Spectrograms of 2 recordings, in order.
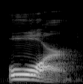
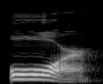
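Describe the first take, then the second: First: The full vowel is said with a clear R. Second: The full vowel is said with a clear R.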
